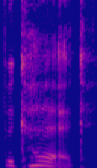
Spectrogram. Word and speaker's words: Bukirk: listen the chooks actually do say buerk which is awesome but when I was coming up with the name I would go around and get people to say it to make sure that they'd say it right but some people would say buer and I'm like well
